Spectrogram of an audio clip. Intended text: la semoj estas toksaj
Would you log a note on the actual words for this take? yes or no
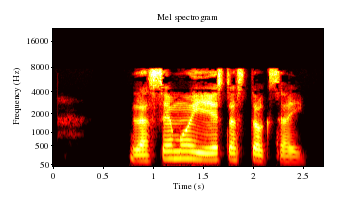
no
